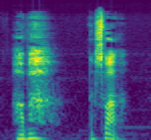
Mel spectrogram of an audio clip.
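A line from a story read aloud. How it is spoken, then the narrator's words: Resigned sigh. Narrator (Chinese): 孟小雪无可奈何地叹了口气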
